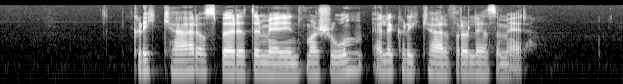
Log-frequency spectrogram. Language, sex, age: Norwegian, male, 21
